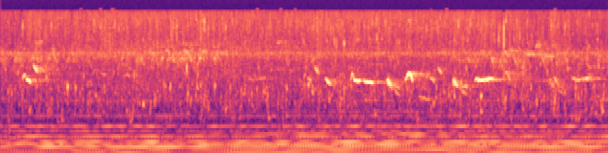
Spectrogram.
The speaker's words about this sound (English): And nearby, a fresh water stream meandering here and there through the woods trickles alongside you now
